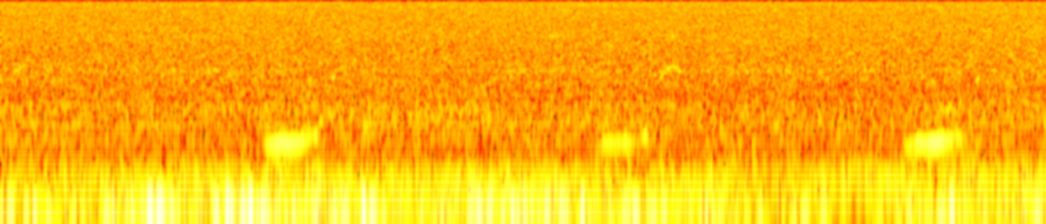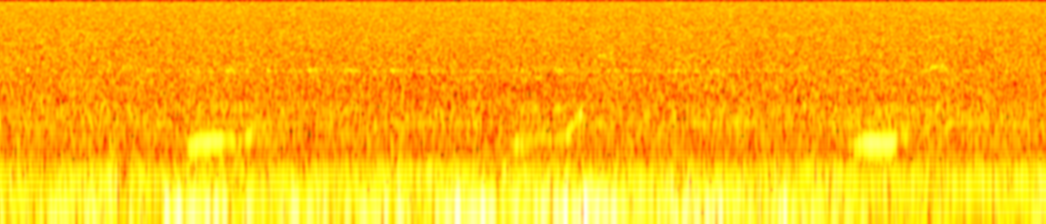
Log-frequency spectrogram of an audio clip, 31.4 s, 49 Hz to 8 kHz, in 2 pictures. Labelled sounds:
9.9	10.3	humpback whale, 1.3 to 1.8 kHz
29.6	29.9	humpback whale, 1.6 to 1.9 kHz

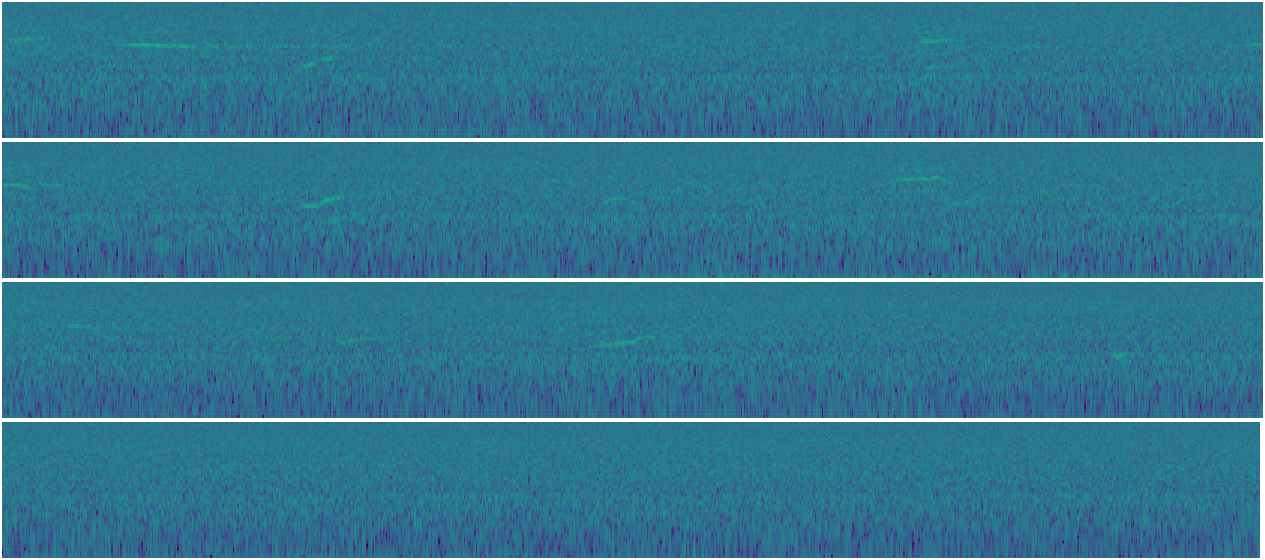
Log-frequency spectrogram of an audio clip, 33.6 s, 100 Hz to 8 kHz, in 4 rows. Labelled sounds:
0.0	1.3	killer whale, Bigg's (transient), 1.8 to 2.6 kHz
6.1	6.4	killer whale, Bigg's (transient), 2.1 to 2.4 kHz
8.2	8.6	killer whale, Bigg's (transient), 1.7 to 2.0 kHz
10.4	10.7	killer whale, Bigg's (transient), 0.96 to 1.4 kHz
14.4	14.7	killer whale, Bigg's (transient), 2.3 to 2.5 kHz
17.2	17.5	killer whale, Bigg's (transient), 1.7 to 2.0 kHz
19.1	19.3	killer whale, Bigg's (transient), 1.1 to 1.3 kHz
20.7	21.1	killer whale, Bigg's (transient), 0.96 to 1.3 kHz

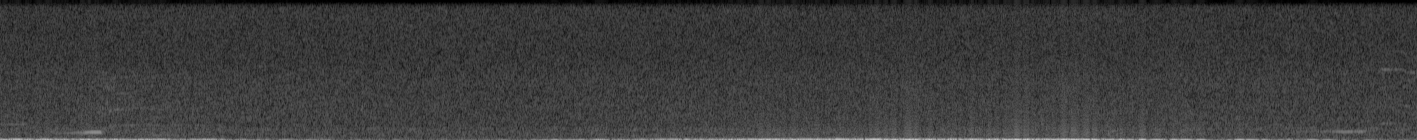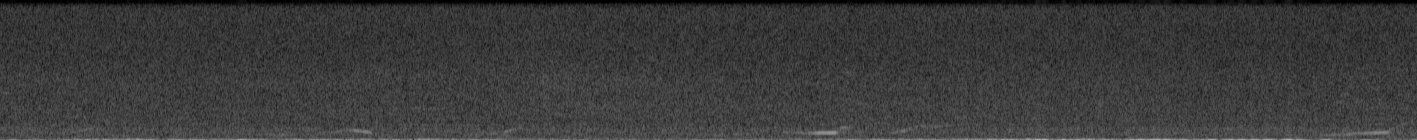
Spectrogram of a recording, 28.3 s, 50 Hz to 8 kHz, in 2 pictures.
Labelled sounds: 0.0	0.3	humpback whale, 0.93 to 1.1 kHz
1.1	1.4	humpback whale, 0.83 to 0.93 kHz
13.8	14.1	humpback whale, 3.9 to 4.2 kHz

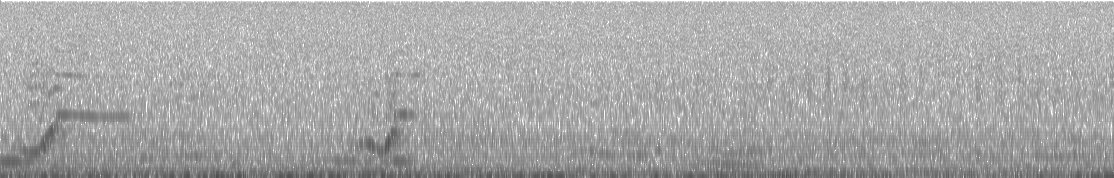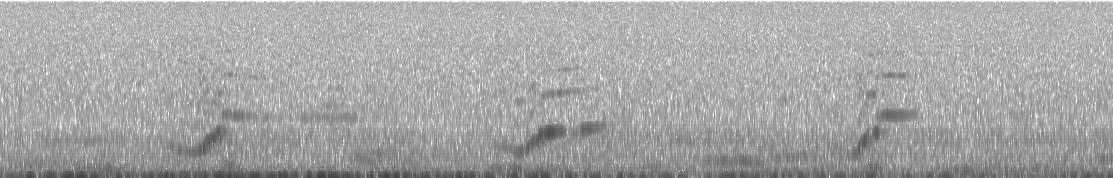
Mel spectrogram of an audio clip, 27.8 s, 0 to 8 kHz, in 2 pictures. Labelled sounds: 0.7	1.2	humpback whale, 0.99 to 2.2 kHz
4.9	5.2	humpback whale, 0.99 to 1.2 kHz
16.7	17.2	humpback whale, 0.96 to 2.2 kHz
20.6	21.5	humpback whale, 0.80 to 2.5 kHz
24.8	25.4	humpback whale, 0.80 to 3.3 kHz

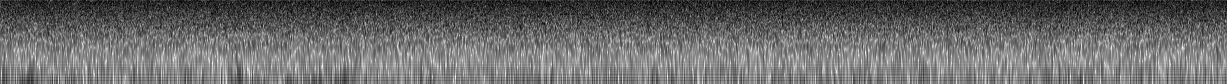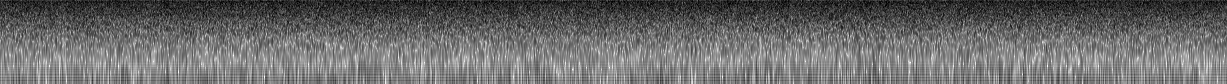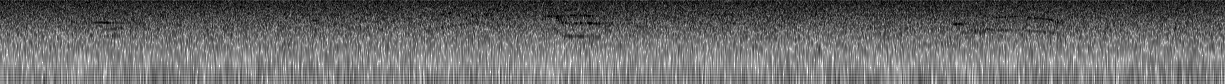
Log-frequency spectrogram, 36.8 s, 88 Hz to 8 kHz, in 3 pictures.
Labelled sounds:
25.5	25.8	killer whale, northern resident, 2.3 to 2.4 kHz
29.0	29.3	killer whale, northern resident, 1.9 to 2.3 kHz
30.1	30.6	killer whale, northern resident, 0.99 to 3.5 kHz
34.4	35.2	killer whale, northern resident, 1.5 to 3.1 kHz

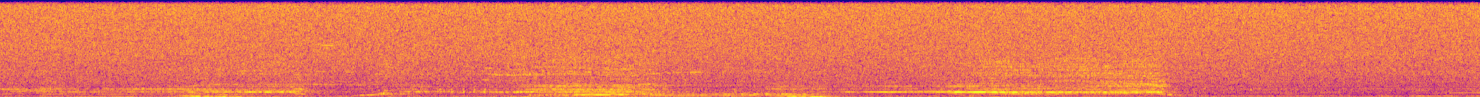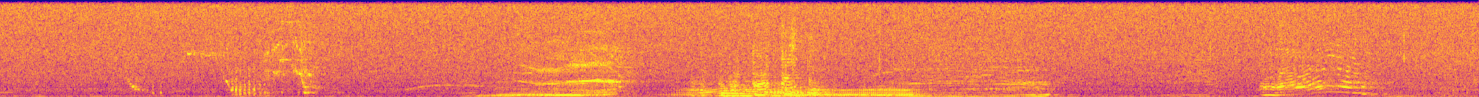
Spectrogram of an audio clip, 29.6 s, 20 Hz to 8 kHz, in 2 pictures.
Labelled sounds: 11.3	11.7	humpback whale, 0.96 to 1.2 kHz
17.8	18.1	humpback whale, 0.80 to 0.99 kHz
18.9	21.0	humpback whale, 0.80 to 3.0 kHz
22.1	22.9	humpback whale, 0.80 to 1.1 kHz
23.8	24.1	humpback whale, 1.1 to 1.2 kHz
24.7	25.3	humpback whale, 0.99 to 1.3 kHz
27.4	28.5	humpback whale, 0.80 to 1.4 kHz

